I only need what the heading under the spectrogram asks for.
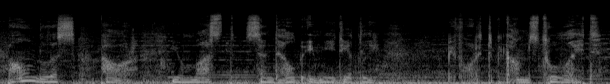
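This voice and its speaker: A man acting a fearful, embattled senator in an audio drama, grave, halting and desperate. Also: on the low side, steady tone, lightly acted. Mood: urgent, hushed. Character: fearful, embattled senator sending a secret warning. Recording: loud music under the voice.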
